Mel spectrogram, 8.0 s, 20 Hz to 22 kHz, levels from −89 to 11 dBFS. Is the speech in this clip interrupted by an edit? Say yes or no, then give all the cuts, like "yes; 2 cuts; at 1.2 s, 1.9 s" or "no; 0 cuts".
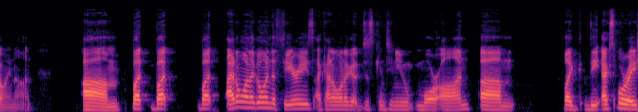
yes; 3 cuts; at 1.6 s, 2.7 s, 5.9 s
